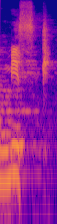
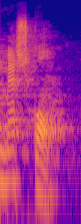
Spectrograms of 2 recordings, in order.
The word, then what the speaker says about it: মিস্ক: সহিহ বুখারীতে এসেছে আল্লাহর হাবিব সাল্লাল্লাহু আলাইহি ওয়াসাল্লাম ইরশাদ করেছেন, আতিয়াবু তিবেল মিসকু, সবচেয়ে দামি মূল্যবান সুগন্ধির নাম মিস্ক, যেটাকে আপনারা ভুল বলেন মেশক। উচ্চারণটা কি? মিস্ক।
